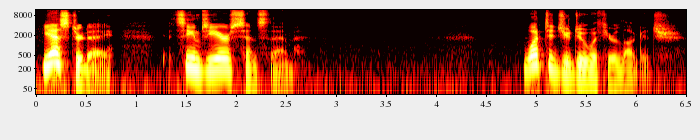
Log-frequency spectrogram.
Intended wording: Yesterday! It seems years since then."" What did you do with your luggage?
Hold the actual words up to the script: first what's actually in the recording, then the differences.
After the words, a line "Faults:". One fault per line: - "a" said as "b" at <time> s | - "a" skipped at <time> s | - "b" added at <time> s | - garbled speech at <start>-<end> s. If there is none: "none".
Yesterday! It seems years since then."" What did you do with your luggage?
Faults:
none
